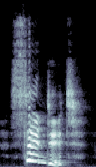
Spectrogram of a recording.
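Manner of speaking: high, loud, urgent command; insistent. A narrator's reading. Sister urges her brother to post the letter, loudly insistent. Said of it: "Mina insisted".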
